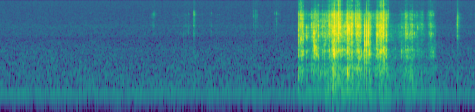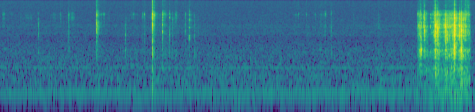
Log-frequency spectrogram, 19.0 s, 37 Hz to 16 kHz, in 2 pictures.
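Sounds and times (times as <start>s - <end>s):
candy wrapper crackling and tearing: 6.0s - 8.7s, 17.9s - 19.0s
light clicks and taps of packaging: 6.0s - 9.2s, 12.3s - 13.4s, 17.9s - 19.0s.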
